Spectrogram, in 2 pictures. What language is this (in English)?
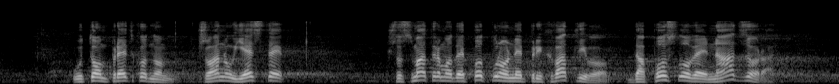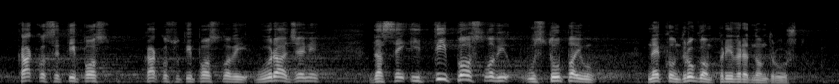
Serbian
